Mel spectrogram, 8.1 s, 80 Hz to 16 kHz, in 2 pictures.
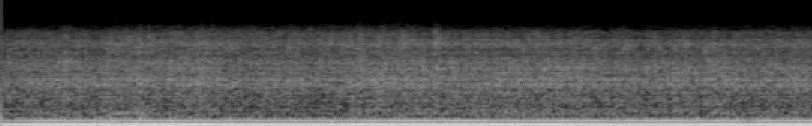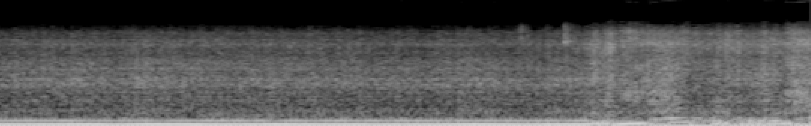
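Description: BMW 1M race car's engine idling steadily, heard from inside the cabin. About seven seconds in, the revs begin to rise and fall.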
